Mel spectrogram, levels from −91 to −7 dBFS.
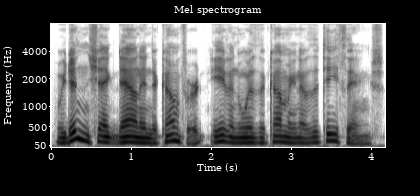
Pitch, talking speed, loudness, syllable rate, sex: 125 Hz, 200 wpm, -15 LUFS, 4.8 syllables/s, male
